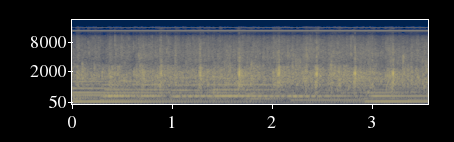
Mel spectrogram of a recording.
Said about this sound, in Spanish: Va a dar un fuerte aplauso al Señor.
